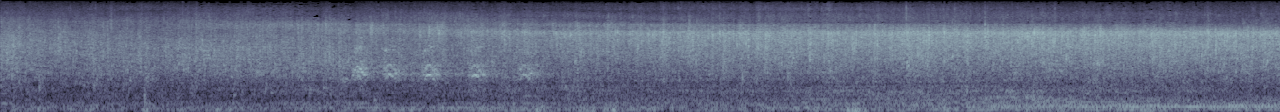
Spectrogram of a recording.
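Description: Steady outdoor background noise with a low rumble. A few seconds in, a bird gives a quick series of about five short calls.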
